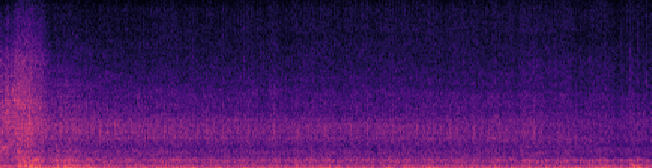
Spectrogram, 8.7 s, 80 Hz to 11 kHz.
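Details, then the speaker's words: Monte Carlo engine swap V8, third start: catches and settles into steady, even low rumble, no knocks or ticks; oil pressure finally up and running well (front seal later suspected leaking). "the last video you saw was when we fired it up when we have finally had oil pressure everything was going good"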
